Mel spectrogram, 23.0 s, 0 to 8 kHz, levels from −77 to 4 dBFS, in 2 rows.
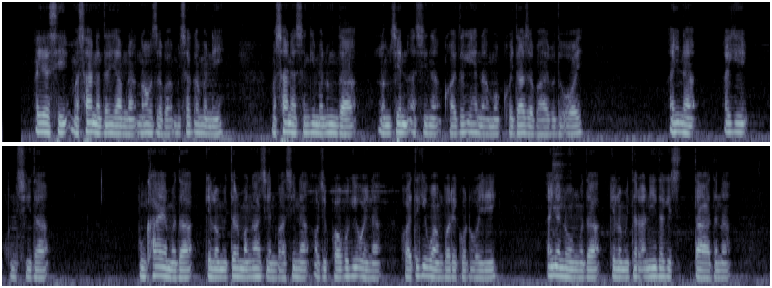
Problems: background sounds at intervals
